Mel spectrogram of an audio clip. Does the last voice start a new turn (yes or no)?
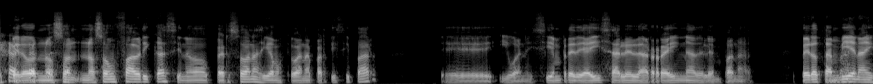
no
